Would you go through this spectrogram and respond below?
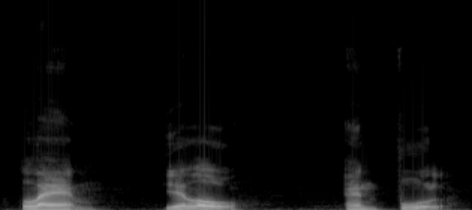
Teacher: itu untuk yang voice alveolar lateral approximant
